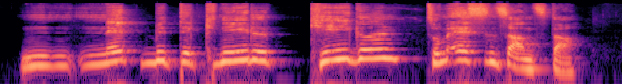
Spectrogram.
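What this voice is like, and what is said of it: Weak attempt at Bavarian dialect. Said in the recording (German): “ich kann es nicht aussprechen, kann kein Bayerisch”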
